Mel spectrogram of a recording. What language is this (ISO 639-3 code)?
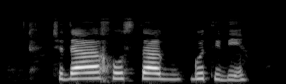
pus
